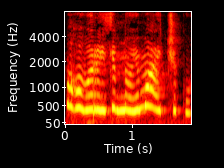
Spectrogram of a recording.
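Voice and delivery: pleading, begging, pitched very high. In a story, a mother calls to her shrunken son, begging. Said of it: "благала пані Тіві".

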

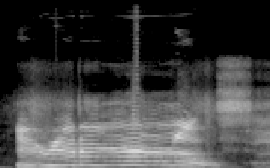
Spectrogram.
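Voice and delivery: silly, very high, loud, stretched squeal. Showing a hot pink product to the camera, in a weird voice. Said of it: "that's my weird voice".

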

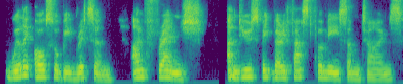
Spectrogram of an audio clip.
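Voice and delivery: ordinary talk

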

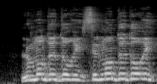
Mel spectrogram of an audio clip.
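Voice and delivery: high, loud shout at the top of the lungs. During an argument, the speaker answers the other, shouting. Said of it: "arrête de crier là".

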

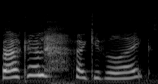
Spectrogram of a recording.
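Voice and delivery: soft words spoken through a yawn mid-sentence. The speaker thanks Birkin for the like in the middle of a yawn: yawning. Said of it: "I'm yawning at you".

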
